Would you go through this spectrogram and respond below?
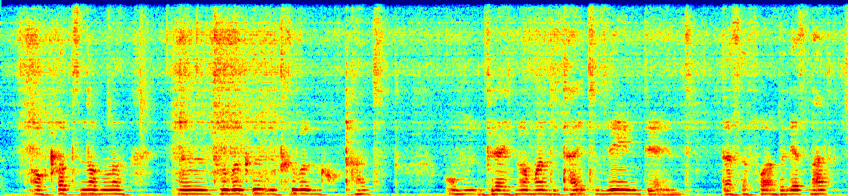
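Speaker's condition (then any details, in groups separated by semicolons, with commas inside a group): Spastic tetraparesis; wheelchair user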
